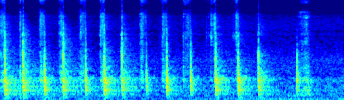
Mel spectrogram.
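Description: A knife chops food on a board in a home kitchen, about a dozen crisp, evenly spaced strokes close by at a steady rhythm, alone with no talk.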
